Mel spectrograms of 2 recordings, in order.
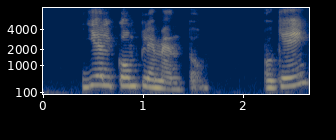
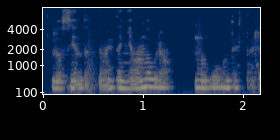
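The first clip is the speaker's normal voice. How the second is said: hurried, much softer apology to the class; quick quiet aside; 3 semitones lower, 9 dB quieter, much faster than usual. Real, not acted. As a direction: drop the voice and rush it out, fast. Aside about incoming phone call.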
